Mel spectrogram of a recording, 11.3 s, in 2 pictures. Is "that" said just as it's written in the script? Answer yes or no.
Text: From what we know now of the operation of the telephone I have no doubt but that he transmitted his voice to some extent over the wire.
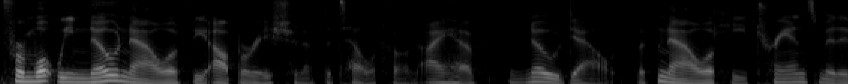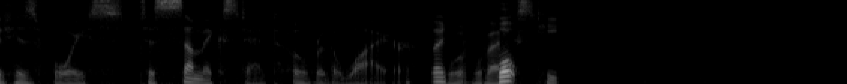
no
